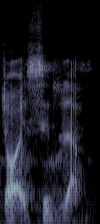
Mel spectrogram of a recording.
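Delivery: quiet slow reluctant voice. Retelling a forced boy finally saying the words: imitating saying it softly and slowly. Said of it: "বাধ্য হয়ে আসে আস্তে আস্তে বলতেছে".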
